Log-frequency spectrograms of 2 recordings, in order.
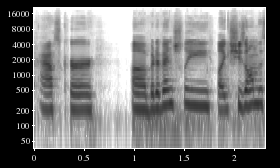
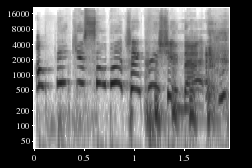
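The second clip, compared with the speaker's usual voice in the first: very high falsetto thanks; naive gushing; faster than usual. Retold or imitated. Harry thanking Ginny for the loose thread, gushing falsetto. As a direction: squeal the thanks with a laugh creeping in.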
